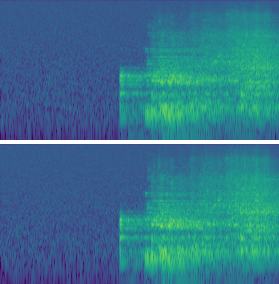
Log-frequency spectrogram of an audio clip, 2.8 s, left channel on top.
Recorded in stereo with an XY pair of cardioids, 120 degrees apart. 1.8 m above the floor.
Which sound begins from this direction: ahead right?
A toilet flushing, at 1.2 s.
